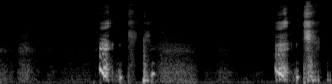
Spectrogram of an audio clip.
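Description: Catching breaths build up, then two sharp, explosive sneezes follow. The finding is sneezing.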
